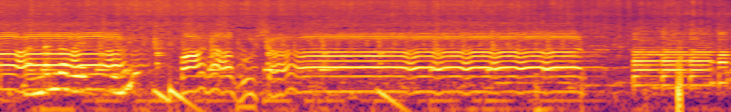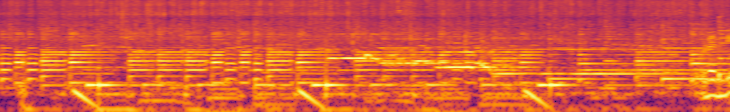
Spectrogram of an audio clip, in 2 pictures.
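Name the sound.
oil sizzling in a pan while cooking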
